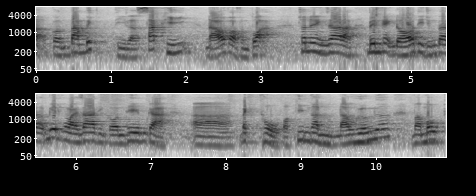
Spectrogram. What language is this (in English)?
Vietnamese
